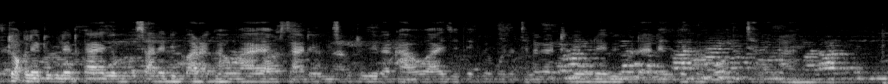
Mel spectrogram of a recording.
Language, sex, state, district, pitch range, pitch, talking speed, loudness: Hindi, male, Bihar, Vaishali, 120-140 Hz, 130 Hz, 175 wpm, -21 LUFS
